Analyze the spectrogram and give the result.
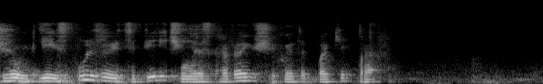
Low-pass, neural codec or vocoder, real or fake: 7.2 kHz; codec, 44.1 kHz, 2.6 kbps, DAC; fake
